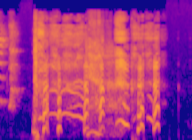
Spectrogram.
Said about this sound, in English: Oh, sorry, this dog, y'all. Seriously.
